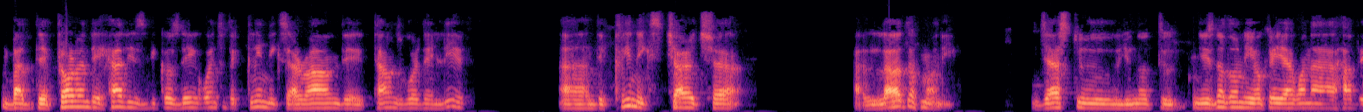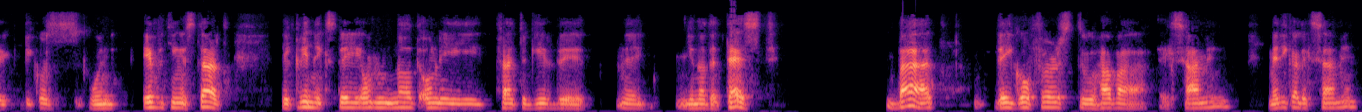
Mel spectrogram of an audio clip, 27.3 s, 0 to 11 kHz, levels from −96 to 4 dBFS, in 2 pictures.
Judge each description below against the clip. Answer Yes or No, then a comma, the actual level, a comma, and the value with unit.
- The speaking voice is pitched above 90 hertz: Yes, low, 135 Hz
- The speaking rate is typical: Yes, average, 150 wpm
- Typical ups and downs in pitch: No, narrow, 2.3 semitones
